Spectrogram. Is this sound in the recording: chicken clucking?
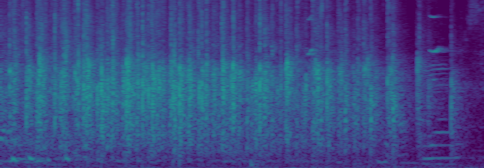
no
